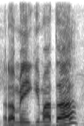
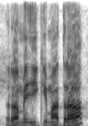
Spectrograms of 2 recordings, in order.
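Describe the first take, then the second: No difference in how they are said.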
